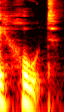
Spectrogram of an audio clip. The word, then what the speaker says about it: Huot: Holt, and that's spelled H-U-O-T, 88, of Salix, Iowa, died Monday, April 20th, 2020.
